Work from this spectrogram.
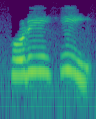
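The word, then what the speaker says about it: হরিঃ: হরি, এখানে ইকারের পরে বিসর্গ আছে, তাই হকারের সাথে ইকার যুক্ত হয়ে হরিহি এরকম উচ্চারণ হবে।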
